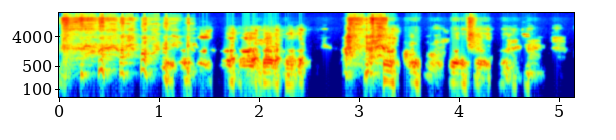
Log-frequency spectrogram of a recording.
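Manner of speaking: high, loud burst of laughter; helpless high laughing fit. Real, not acted. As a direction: crack up at your own story. Cracks up at own story.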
